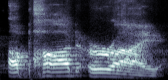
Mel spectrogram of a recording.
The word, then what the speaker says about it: Appadurai: Appadurai.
